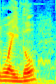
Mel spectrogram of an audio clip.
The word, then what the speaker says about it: Guaidó: Es con G-U-A-I-D-O, acento en la O, Juan Guaidó.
